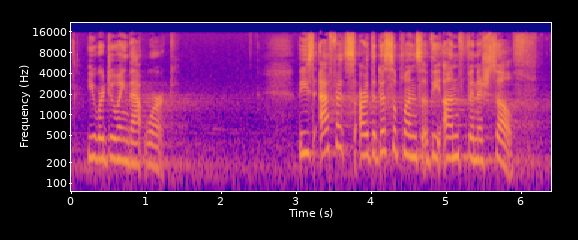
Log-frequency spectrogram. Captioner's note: none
